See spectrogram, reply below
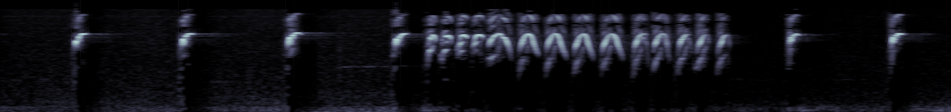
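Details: Shama tutor recording with wild-bird imitations: sharp high chips repeated about every half second, broken by a fast run of rapid, high trilled notes lasting over a second.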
